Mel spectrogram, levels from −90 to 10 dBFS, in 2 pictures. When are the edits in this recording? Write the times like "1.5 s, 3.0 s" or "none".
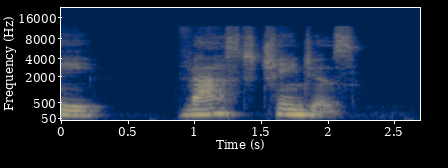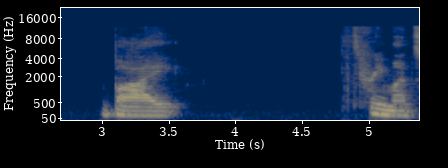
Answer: none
